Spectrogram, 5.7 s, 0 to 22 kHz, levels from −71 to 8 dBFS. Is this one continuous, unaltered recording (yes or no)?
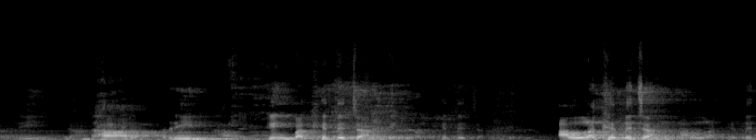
yes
